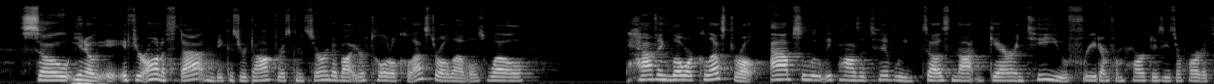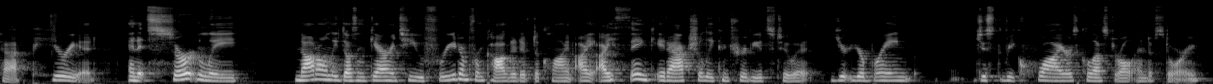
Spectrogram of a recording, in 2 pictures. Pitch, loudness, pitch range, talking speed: 180 Hz, -22 LUFS, 170-195 Hz, 160 wpm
